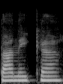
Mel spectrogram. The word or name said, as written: panika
